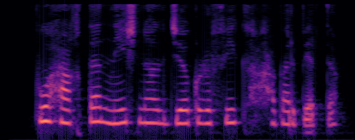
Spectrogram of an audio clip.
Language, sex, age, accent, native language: Uzbek, female, 12-17, Andijon, Uzbek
